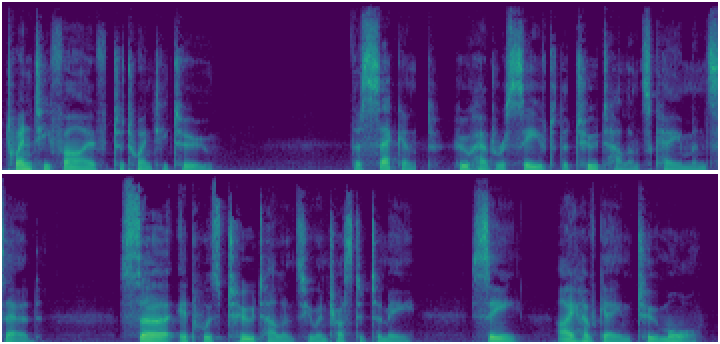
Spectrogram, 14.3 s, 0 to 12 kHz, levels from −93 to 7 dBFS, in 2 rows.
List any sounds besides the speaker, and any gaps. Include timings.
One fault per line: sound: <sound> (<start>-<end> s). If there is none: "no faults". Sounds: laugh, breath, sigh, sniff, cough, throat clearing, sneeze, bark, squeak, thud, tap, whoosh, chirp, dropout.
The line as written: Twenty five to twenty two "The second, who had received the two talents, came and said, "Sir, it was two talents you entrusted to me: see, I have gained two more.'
sound: dropout (4.1-4.3 s)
